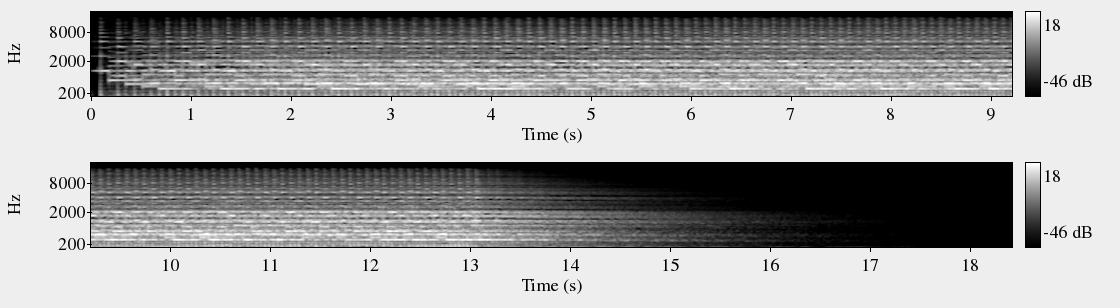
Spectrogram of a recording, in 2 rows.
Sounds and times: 0.0s arpeggio 14.3s

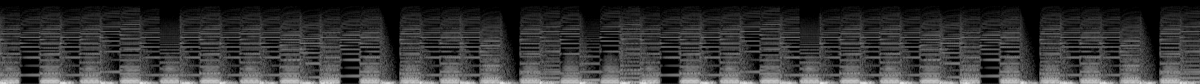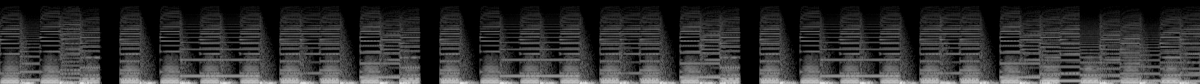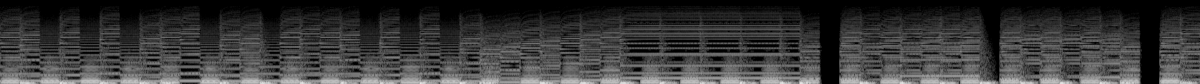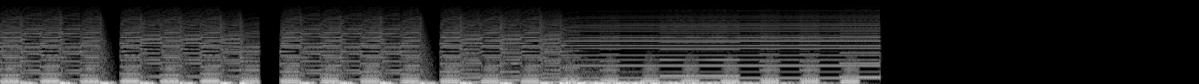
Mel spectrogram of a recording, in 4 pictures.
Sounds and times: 41.5s neon synth 44.8s

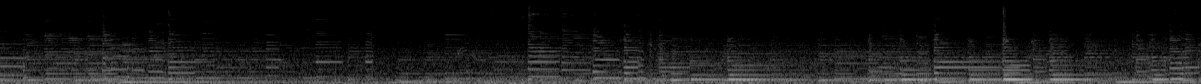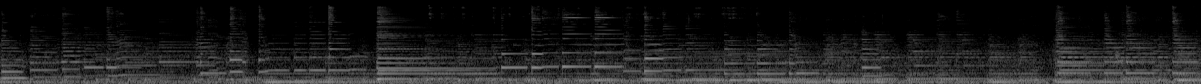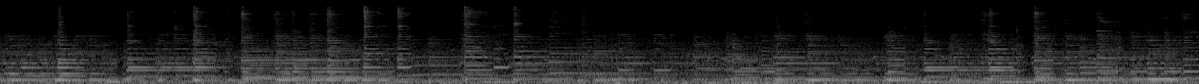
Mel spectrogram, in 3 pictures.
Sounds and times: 0.0s two people playing guitar 36.0s

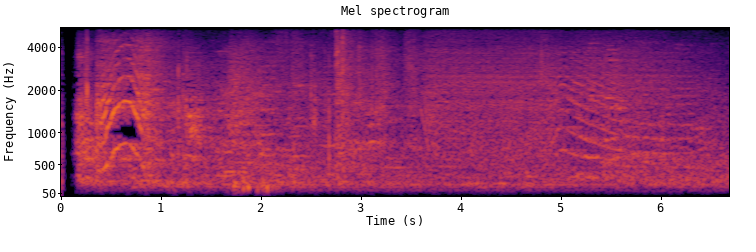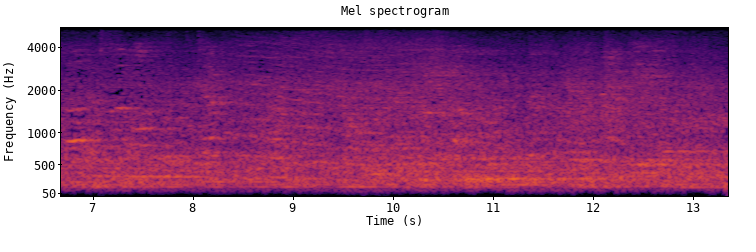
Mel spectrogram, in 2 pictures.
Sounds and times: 0.0s Door creaks open at the end 6.3s

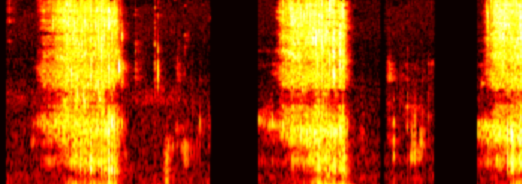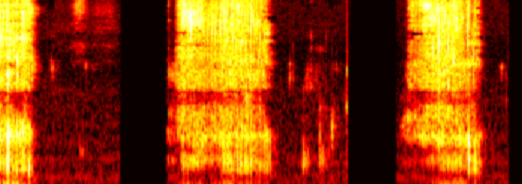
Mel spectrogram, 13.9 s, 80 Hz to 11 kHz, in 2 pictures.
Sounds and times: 0.5s Drinking tea 2.6s
3.5s Drinking tea 5.8s
6.4s Drinking tea 7.5s
9.2s Drinking tea 11.5s
12.3s Drinking tea 13.5s

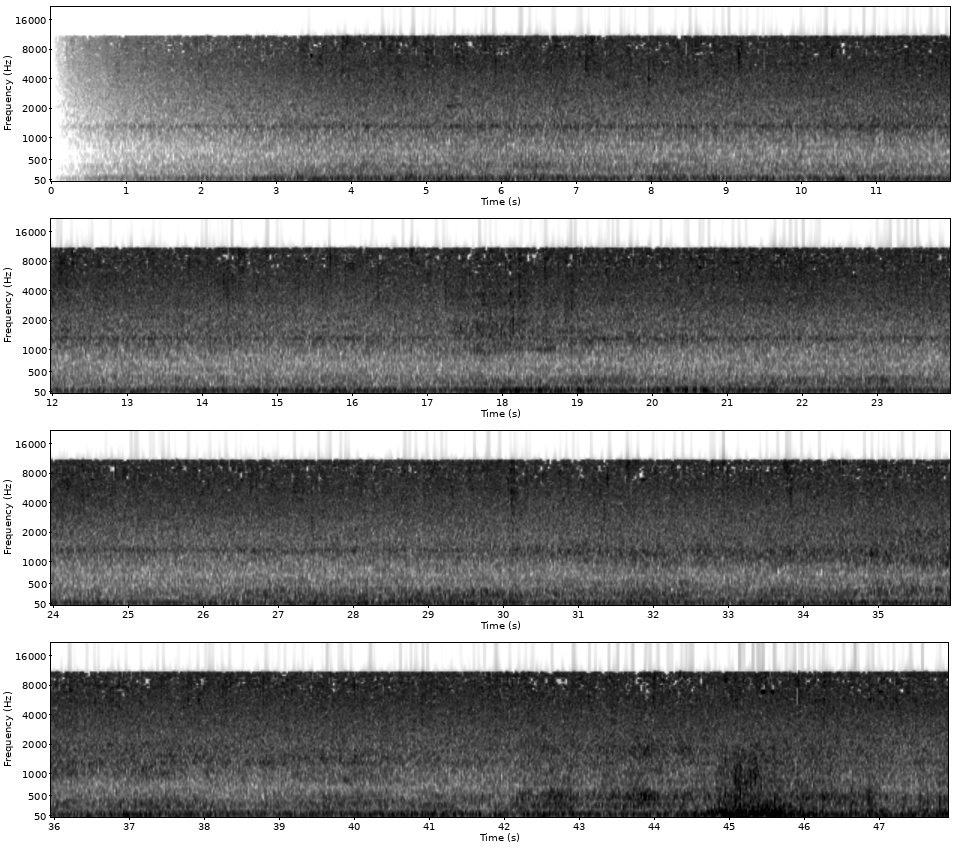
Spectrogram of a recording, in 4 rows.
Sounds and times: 0.0s rain 47.9s
17.1s airplane about to land 24.1s
28.2s airplane about to land 47.9s
39.2s thunders 47.9s

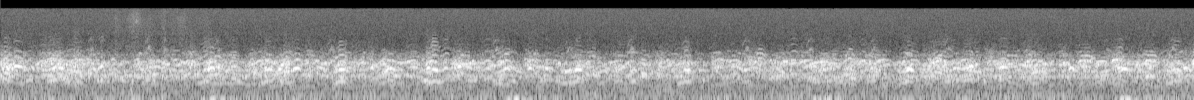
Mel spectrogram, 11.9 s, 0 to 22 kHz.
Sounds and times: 0.0s geese as they take flight 11.9s

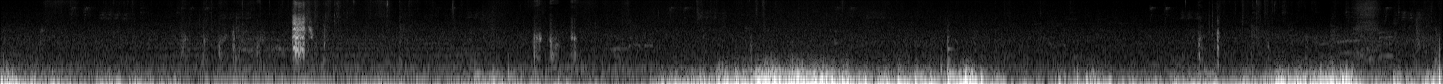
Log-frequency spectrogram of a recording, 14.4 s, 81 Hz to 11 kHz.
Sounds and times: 1.8s Chicken sounds 1 3.4s
5.3s Chicken sounds 1 6.6s

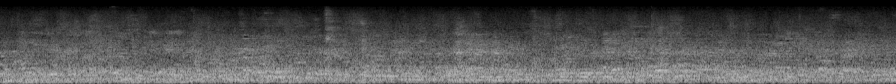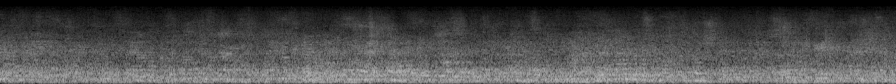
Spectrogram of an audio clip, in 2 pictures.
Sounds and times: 0.0s Crowd Noise 17.9s

